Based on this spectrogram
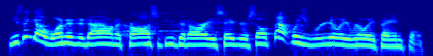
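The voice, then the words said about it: Imitates another person's voice. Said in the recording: “I launched into a Jerry Seinfeld impersonation there”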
